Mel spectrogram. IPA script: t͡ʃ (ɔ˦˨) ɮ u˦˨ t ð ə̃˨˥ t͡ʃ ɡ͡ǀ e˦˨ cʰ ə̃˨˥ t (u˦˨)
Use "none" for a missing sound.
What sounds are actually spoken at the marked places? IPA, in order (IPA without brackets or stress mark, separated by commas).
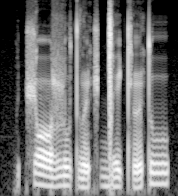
ɔ˦˨, u˥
